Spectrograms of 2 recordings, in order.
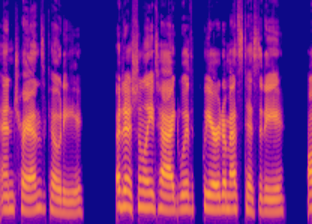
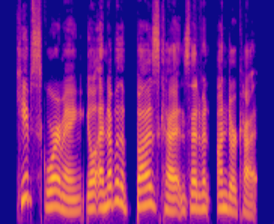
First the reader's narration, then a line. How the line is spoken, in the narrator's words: she chides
